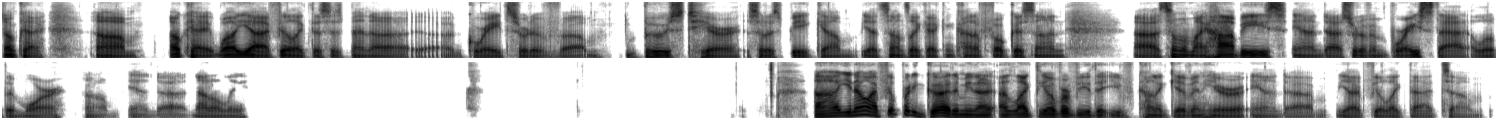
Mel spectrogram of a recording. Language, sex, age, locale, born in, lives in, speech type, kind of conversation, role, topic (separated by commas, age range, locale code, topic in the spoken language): English, male, 45-49, en-US, United States, United States, conversation, advice, user, How can I prevent burnout by adding small daily habits to my routine?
